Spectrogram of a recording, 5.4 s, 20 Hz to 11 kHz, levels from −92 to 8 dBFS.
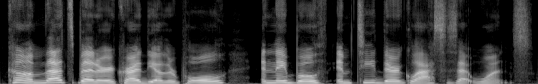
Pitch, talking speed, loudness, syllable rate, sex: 220 Hz, 165 wpm, -20 LUFS, 4.0 syllables/s, female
